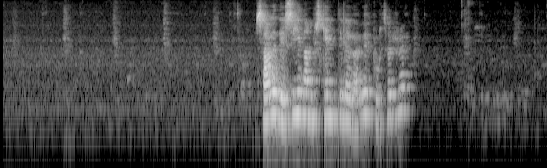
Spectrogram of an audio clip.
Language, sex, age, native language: Icelandic, female, 50-59, Icelandic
